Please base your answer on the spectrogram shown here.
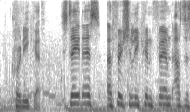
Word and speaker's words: Kronika: Number 9, Kronika. Status, officially confirmed as a story character, but playable to be confirmed. Yes, it's pronounced Kronika, this time-manipulating sorceress is being retconned into the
